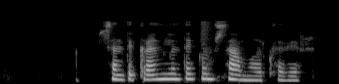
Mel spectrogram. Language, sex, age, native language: Icelandic, female, 40-49, Icelandic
